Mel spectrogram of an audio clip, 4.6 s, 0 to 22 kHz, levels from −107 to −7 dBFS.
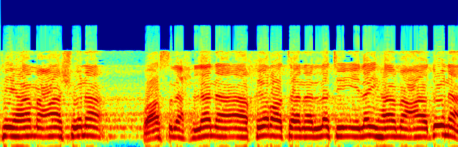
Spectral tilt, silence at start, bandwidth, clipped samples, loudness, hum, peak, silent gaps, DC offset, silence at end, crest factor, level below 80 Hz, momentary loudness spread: -5 dB/octave; 0 s; 12 kHz; 6%; -7 LUFS; none; 0 dBFS; none; 0.8%; 0 s; 6 dB; -46 dBFS; 4 LU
